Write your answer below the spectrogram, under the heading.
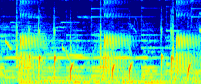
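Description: Cartoon plopping sound effects, a quick run of short rising pops at about four a second, from the balls of a whack-a-mole style hammer game popping up, over bouncy children's background music.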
